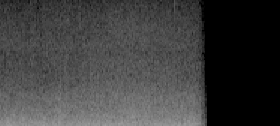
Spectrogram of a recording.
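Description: Waves wash and splash against a moving boat at sea.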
